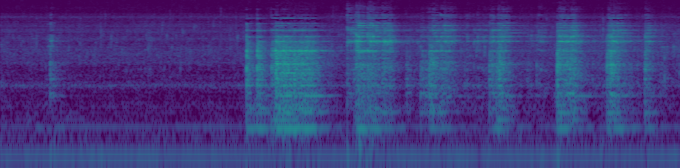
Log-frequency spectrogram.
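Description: A plate is handled and wiped dry with a cloth: after a quiet start, a series of brisk swishing rubbing strokes comes in irregular bursts with faint crockery clinks, and no talking.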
